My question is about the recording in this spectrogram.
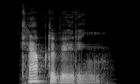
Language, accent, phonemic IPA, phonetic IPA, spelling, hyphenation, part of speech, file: English, General American, /ˈkæptɪveɪtɪŋ/, [ˈkæptɪveɪɾɪŋ], captivating, cap‧tiv‧at‧ing, adjective / verb, En-us-captivating.ogg
- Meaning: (adjective) 1. That captivates; fascinating 2. Very beautiful or attractive; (verb) present participle and gerund of captivate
